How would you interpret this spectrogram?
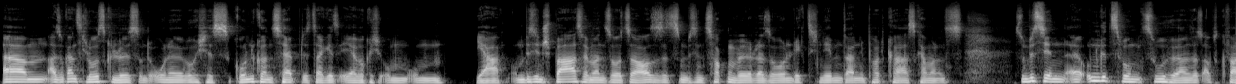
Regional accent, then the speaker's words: Rhineland, Germany; born there; now in Hamburg, Germany; ich komme aus Hamburg, beziehungsweise gebürtig, ich bin hier aus dem Rheinland. Wohne aber seit knapp 7 Jahren in Hamburg.

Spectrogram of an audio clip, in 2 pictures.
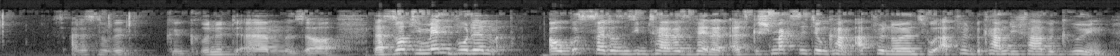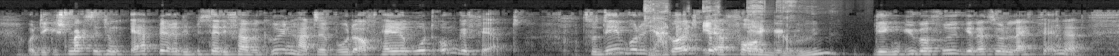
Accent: Northern Germany, Germany; bei uns im Norden gab es immer so Waldmeisterbonbons.

